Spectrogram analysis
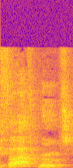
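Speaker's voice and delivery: thought stressed, rest of groups lighter. Explaining stress in the phrase thought groups: stress on thought. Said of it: "I stress thought".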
